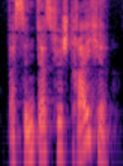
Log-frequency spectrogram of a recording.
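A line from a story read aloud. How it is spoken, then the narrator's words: Calling out. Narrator (German): rief er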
